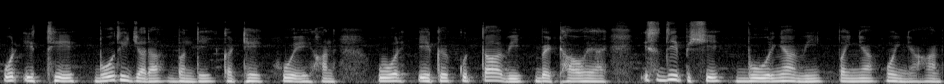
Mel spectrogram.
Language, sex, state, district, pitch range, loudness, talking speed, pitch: Punjabi, female, Punjab, Kapurthala, 140-160 Hz, -15 LUFS, 150 wpm, 150 Hz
